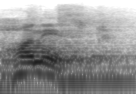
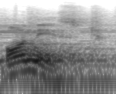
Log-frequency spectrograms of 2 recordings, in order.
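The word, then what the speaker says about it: honest: সেরকম এটার ক্ষেত্রে অনেস্ট, আপনি একবার বলে দেখুন হনেস্ট, দেখবেন আপনার নিজেরই একটা অস্বস্তি লাগবে যে উচ্চারণটা হচ্ছে না ঠিকঠাক, কিন্তু অনেস্ট উচ্চারণটা ঠিকঠাক হবে।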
